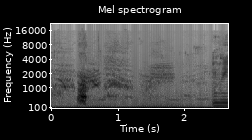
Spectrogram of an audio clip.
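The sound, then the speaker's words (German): A dog barks in a couple of short, sharp bursts, one near the start and another at the end, over a steady low background hum with no talking. “Hunde, die bellen, beissen”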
